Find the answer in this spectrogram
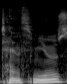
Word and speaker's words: Ex Muse: So it's written ex Muse, but it's pronounced 10th Muse.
